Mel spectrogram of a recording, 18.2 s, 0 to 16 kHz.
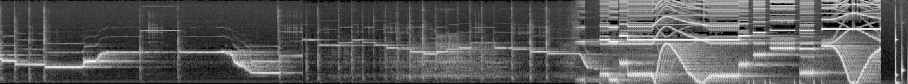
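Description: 1970s Practical Electronics DIY synthesizer triggered from a step sequencer: a single-note line stepping between pitches, with a click at each step and some notes sliding into the next. About twelve seconds in it turns louder and busier, with swooping rising-and-falling sweeps and high warbling tones.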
